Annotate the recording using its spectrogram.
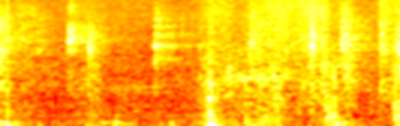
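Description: Faint footsteps on carpet: soft, dull thuds, the clearest about a second in and another a little later.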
